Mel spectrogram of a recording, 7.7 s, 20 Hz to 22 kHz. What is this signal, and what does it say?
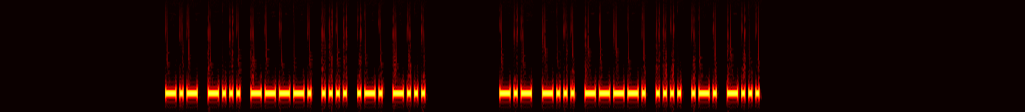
Morse code, heard as a keyed tone, about 42 wpm, 700 Hz. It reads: KB9HRB KB9HRB
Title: USA Call Signs - 6 Characters - Repeated 2x - 45wpm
